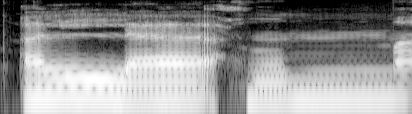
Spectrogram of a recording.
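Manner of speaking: اللہم with a full, heavy lam, slow and drawn. Shown as a demonstration. Teacher shows students the heavy lam in اللہم. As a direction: recite اللہم with the lam thickened. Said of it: "لام کو پتلا نہیں کریں گے".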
